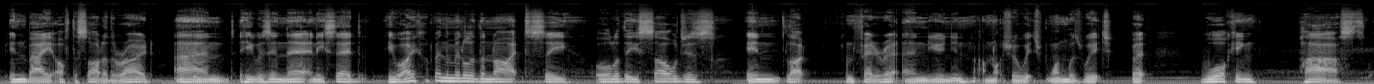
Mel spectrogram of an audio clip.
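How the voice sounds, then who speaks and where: A man's voice: on the low side, darkish tone. A man hosting a podcast, telling a ghost story in a rambling, chatty way full of asides. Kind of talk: casual podcast chat. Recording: faint background noise.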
